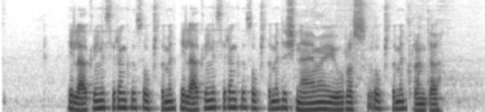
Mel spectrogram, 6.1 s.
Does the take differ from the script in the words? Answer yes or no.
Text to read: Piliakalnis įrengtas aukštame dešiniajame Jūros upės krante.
yes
